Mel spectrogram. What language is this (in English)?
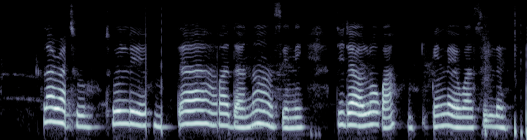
Yoruba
